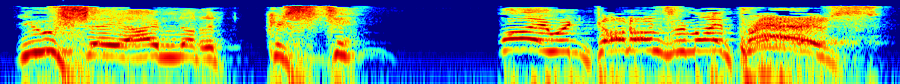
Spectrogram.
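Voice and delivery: high, loud indignant outburst as granny; shouting back in mock outrage; indignant retort. Granny scolding her grandson, indignant shout.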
